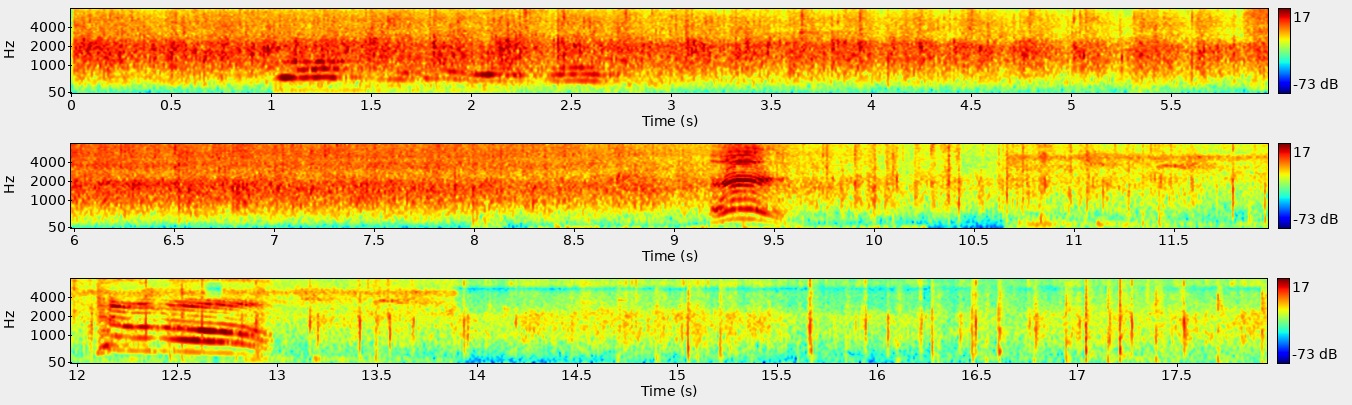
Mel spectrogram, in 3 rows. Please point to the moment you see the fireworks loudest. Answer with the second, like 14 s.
16 s.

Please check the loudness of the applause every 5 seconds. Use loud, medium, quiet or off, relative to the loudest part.
loud, loud, quiet, quiet.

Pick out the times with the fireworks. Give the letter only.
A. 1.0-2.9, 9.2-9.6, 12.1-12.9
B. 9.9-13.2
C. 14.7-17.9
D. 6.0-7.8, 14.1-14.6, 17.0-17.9
C.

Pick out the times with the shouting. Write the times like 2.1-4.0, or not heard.
1.0-2.9, 9.2-9.6, 12.1-12.9.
